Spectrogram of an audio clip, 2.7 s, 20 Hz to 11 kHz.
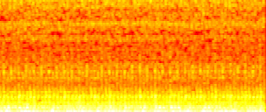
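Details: Renault Duster 2.0 idling after cleaning the crankcase ventilation valve and refitting its original membrane: steady, even idle, smooth low hum, no squeak or whistle; normal idle, though the noise later returned at speed.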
